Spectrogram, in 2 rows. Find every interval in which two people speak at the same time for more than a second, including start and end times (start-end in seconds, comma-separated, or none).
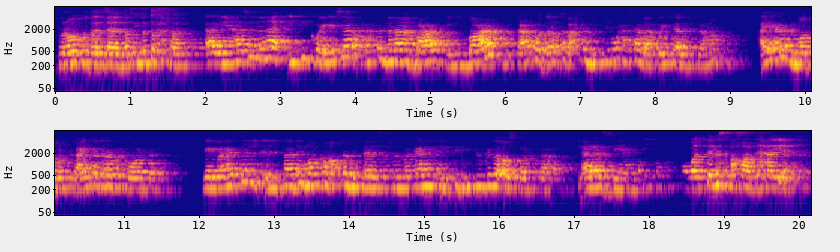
none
